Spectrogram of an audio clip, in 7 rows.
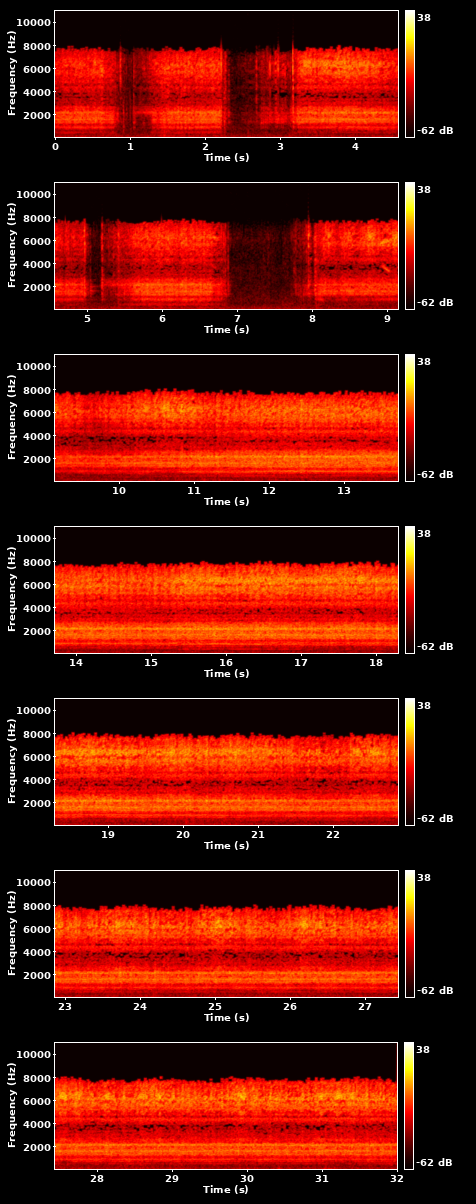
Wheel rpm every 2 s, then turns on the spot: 20, 20, 30, 10, 30, 40, 40, 50, 50, 50, 40, 40, 40, 40, 50, 50.
4-8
